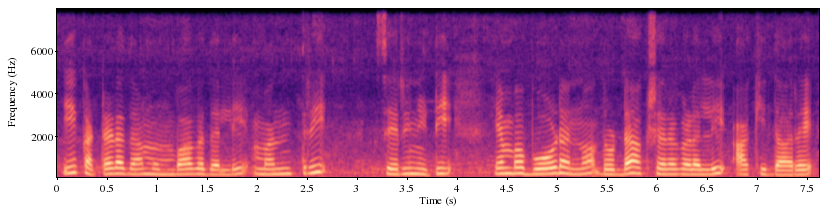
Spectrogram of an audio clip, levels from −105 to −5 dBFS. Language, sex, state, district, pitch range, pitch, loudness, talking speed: Kannada, female, Karnataka, Bangalore, 235-265 Hz, 245 Hz, -16 LUFS, 85 wpm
